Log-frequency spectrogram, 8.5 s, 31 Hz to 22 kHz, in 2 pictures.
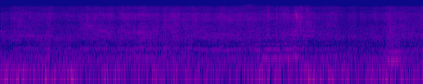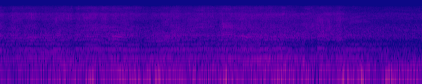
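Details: Foraging honey bees fly to and from a new yellow backyard hive, the strongest of the first hives begun in spring 2023. A continuous layered buzz with a wavering, slightly rising and falling tone fills the clip.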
